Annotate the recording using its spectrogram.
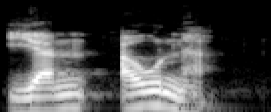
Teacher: nun mati bertemu dengan hamzah, maka bunyi nunnya harus jelas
